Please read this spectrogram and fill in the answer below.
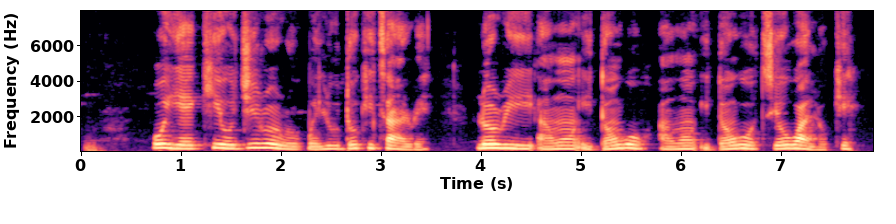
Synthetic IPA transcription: o˦jɛ˧kʰi˦o˧d͡ʒi˦ɾo˦˨ɾo˨k͡pɛ˨lu˨˦do˦ki˦˨ta˦˨ɾɛ˨ | lo˦ɾi˦a˨w̃ɔ̃˧ḭ˨dɔ̃˨˦wo˦˨a˨w̃ɔ̃˧ḭ˨dɔ̃˨˦wo˦˨ti˨˦o˦wa˦˨lo˨˦kʰe˦˨

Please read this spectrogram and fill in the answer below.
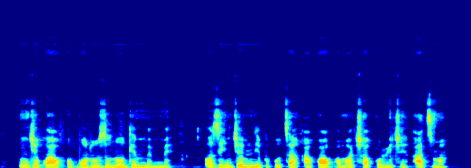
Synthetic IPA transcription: n̩˦d͡ʒe˦kʷa˦ʊ˨k͡po˦lʊ˦zɔ˨no˦ɡe˨m̩˦me˨m̩˦me˦ | o̰˦zi˦n̩˨d͡ʒe˦m̩˦ne˨bu˦po˨ta˦a˦kʷa˦a˨kʷa˨ma˦t͡ʃa˦po˨ɾi˦t͡ʃe˨a̰˦tma˦˨

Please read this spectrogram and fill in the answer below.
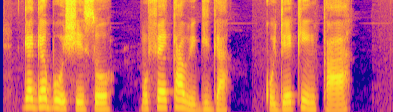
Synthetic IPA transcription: ɡɛ˦ɡɛ˦bo˦ʃe˧sɔ˧ | mo˧fɛ˦ka˦we˨ɡi˦ɡa˧ | ko˨d͡ʒɛ˧ki˦˨n̩˦ka˨˦

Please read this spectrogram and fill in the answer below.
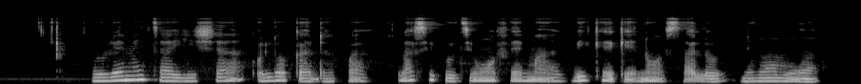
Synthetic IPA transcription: o˨ɾɛ˨˦mĩ˦ta˧ji˨˦ʃa˦ɔ˧lɔ˦ka˧˨da˨˦k͡pa˧ | la˦si˦˨ko˨ti˨˦w̃ɔ̃˦fɛ˦mãː˦˨ɡ͡be˦kɛ˦˨kɛ̰˨˦nãː˦˨sa̰˧˦lɔ˧˨nĩ˨˦w̃ɔ̃˦mũ˦w̃ɔ̃˧˨

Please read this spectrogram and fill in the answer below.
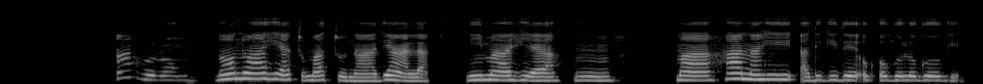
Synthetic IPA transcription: a˦ɦʊ˨ɾʊ˨m̩˦ | nɔ˦nʊ˦a˦ɦja˦tʊ˨ma˦tʊ˨na˨a˨dɪ˦a˨la˨ | ni˦ma˦a˦ɦja˦m̩˦ | ma˦ɦa˦na˦ɣɪ˦a̰˨dɪ˦ɡi˦de˦o˦ɡo˦lo˦ɡo˦ɡḛ˨

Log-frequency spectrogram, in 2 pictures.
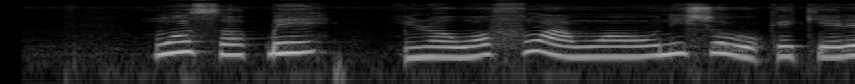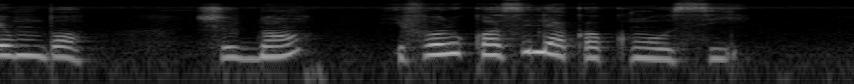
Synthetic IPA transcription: w̃ɔ̃˦sɔ˧k͡pe˦ | ĩ˦˨ɾ̃ɔ̃˨w̃ɔ̃˨˦fũ˦a˦˨w̃ɔ̃˧o˧nĩ˦ʃo˦˨wo˨ke˨˦ke˧ɾe˦m̩˦bɔ˦˨ | ʃu˨ɡ͡bɔ̃˨˦ | i˦˨fo˧ɾu˦kɔ˧si˦lɛ˦˨kɔ˨˧kã˨o˨si˨˦

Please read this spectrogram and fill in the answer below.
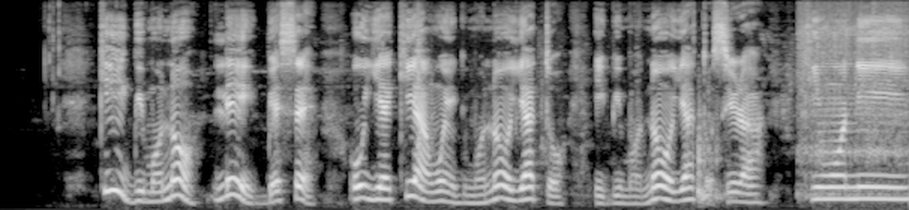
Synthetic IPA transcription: ki˦i˦˨ɡ͡bi˨mɔ̃˨nãː˦˨le˦˨e˨ɡ͡bɛ˨˦sɛ˦˨ | o˦jɛ˧ki˦a˦˨w̃ɔ̃˧i˨ɡ͡bi˨mɔ̃˨nãː˦˨˧ja˦˨tɔ˨ | i˨ɡ͡bi˨mɔ̃˨nãː˦˨˧ja˦˨tɔ̰˨si˨˦ɾa˧ | kʰi˦w̃ɔ̃˦nĩ˦

